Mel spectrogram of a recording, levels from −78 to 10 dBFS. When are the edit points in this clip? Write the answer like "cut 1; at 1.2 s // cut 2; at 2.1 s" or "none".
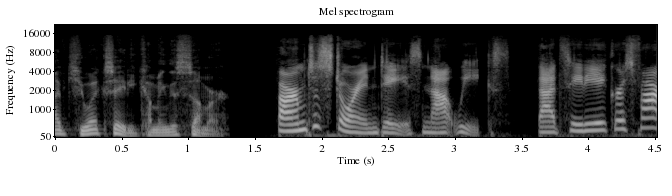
cut 1; at 1.5 s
